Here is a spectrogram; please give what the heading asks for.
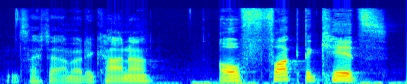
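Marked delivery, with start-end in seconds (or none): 1.6-2.9 American voice. Acted.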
